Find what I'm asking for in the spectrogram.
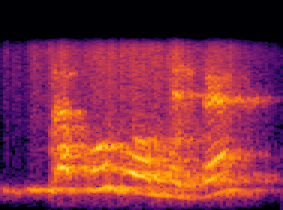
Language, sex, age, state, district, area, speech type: Maithili, male, 18-30, Bihar, Darbhanga, rural, conversation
